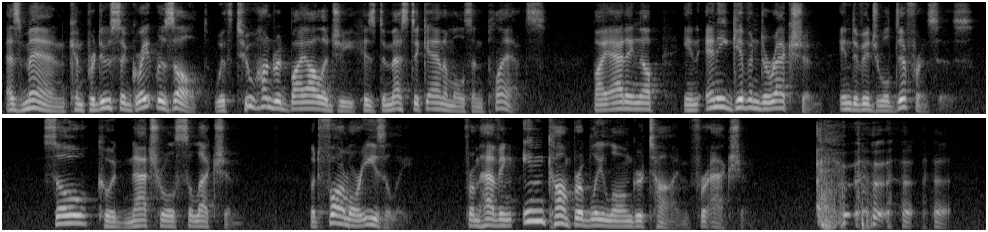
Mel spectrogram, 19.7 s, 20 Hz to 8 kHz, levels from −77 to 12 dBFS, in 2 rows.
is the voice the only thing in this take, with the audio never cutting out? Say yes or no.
no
